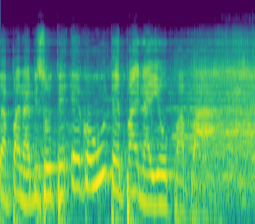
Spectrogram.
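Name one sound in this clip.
A man speaks loudly into a microphone, up close.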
